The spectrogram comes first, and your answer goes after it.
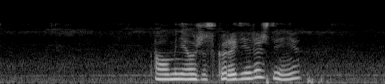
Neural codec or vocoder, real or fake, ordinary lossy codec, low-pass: none; real; MP3, 32 kbps; 7.2 kHz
